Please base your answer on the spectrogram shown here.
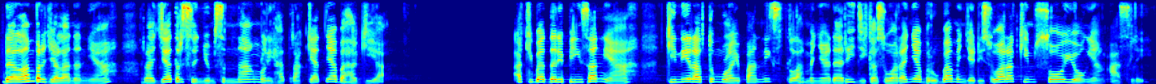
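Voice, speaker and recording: A woman's voice: fairly high pitch, normal speed, mellow, long reverb tail. A woman reads a scripted story recap as the narrator. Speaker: narrator recapping a drama series.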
